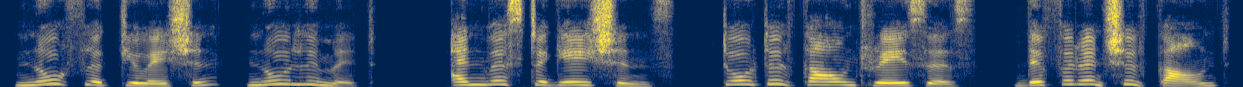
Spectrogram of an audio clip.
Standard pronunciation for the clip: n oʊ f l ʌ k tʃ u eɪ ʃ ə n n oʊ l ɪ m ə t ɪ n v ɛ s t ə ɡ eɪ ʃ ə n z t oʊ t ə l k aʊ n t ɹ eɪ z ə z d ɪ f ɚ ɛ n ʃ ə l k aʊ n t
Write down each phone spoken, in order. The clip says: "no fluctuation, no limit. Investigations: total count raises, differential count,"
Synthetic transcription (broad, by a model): n oʊ f l ʌ k tʃ u eɪ ʃ ə n n oʊ l ɪ m ə t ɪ n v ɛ s t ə ɡ eɪ ʃ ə n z t oʊ t ə l k aʊ n t ɹ eɪ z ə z d ɪ f ɚ ɛ n ʃ ə l k aʊ n t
